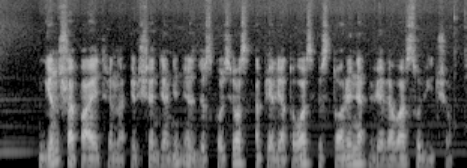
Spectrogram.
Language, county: Lithuanian, Kaunas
